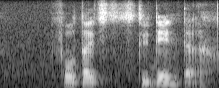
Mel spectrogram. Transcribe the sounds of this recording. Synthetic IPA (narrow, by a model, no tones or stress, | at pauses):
fɔlˠtajtsstudɛntə̰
